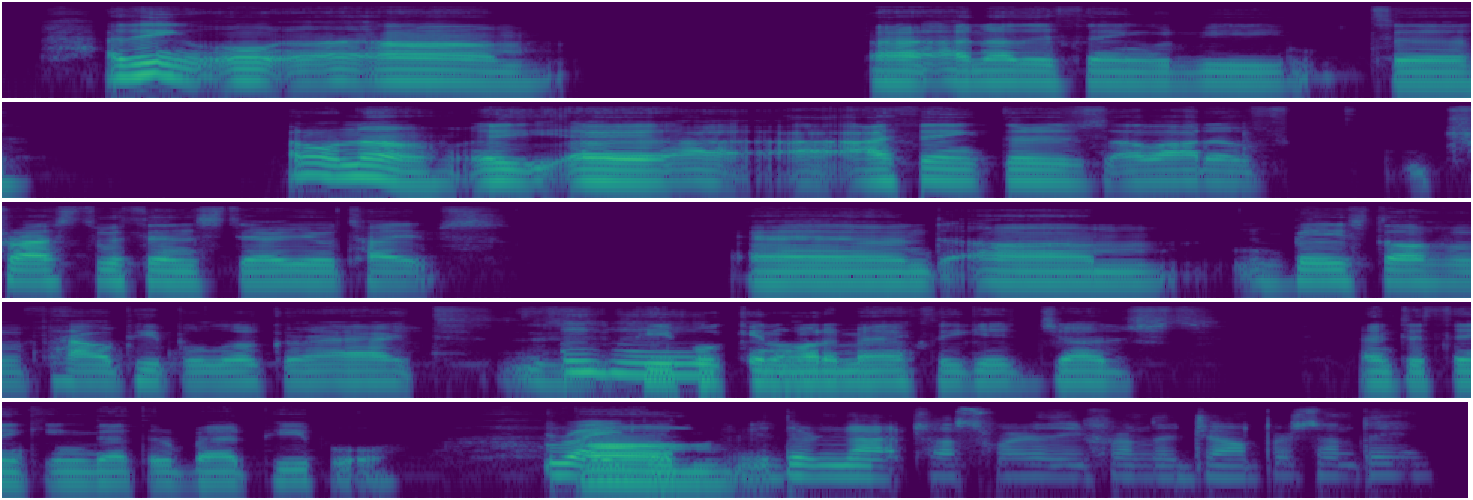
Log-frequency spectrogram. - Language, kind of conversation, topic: English, unstructured, What steps are most important when trying to rebuild trust in a relationship?
- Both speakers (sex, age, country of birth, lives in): female, 50-54, United States, United States; male, 30-34, United States, United States
- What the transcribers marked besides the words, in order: tapping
